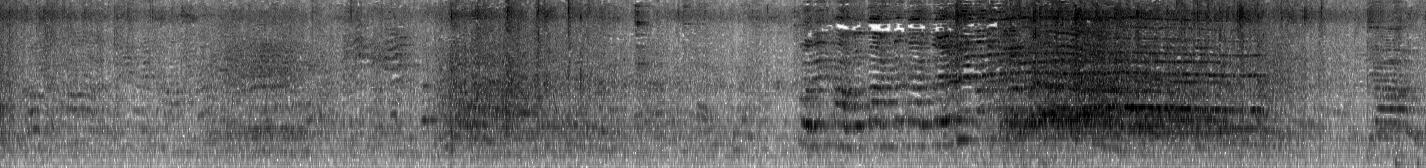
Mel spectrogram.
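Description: A crowd cheers and screams.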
